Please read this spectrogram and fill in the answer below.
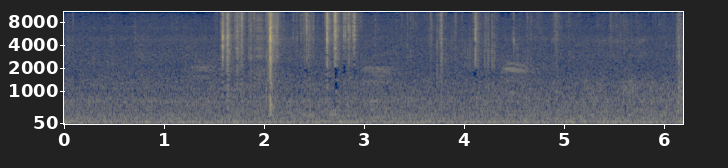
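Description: Scattered sharp clicks and taps over a steady low hum, bunched together about two seconds in with one louder click among them, then a few single clicks later.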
